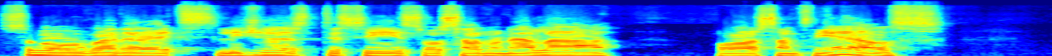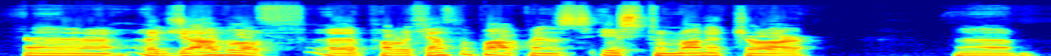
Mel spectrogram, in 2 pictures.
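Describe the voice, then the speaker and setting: A man in his sixties from Sweden, speaking with a Swedish accent, explaining his research in a measured way as a guest on a video call. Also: mid-range voice, fairly even intonation, sharp tone, rough recording. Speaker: guest, epidemiologist. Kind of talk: interview answers over video call. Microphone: webcam on video call.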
